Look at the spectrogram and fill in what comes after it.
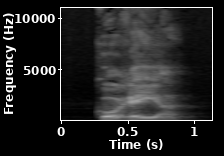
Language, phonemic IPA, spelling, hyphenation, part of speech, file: Dutch, /ˌkoːˈreː.aː/, Korea, Ko‧rea, proper noun, Nl-Korea.ogg
- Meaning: Korea (a geographic region in East Asia, consisting of two countries, commonly known as South Korea and North Korea; formerly a single country)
